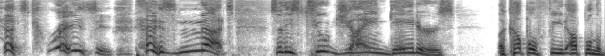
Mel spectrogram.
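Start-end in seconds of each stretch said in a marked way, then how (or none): 0.0-2.7 high, slow, drawn-out amazement; amazed disbelief. Retold or imitated. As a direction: stretch it out in awe, way up high. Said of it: "I'm like".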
